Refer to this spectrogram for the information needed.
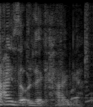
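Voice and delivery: ordinary talk

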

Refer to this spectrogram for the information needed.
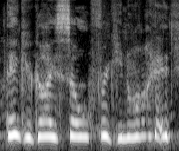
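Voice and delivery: loud, high burst of gratitude; real gushing fanboy thanks; overwhelmed, near tears. Real, not acted. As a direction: pour out heartfelt thanks, about to cry. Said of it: "I'm literally gonna cry in a minute".

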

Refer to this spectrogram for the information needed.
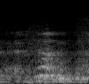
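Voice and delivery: short breathy laugh; real laugh. Real, not acted. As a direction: laugh at your own joke. After the pirate joke.

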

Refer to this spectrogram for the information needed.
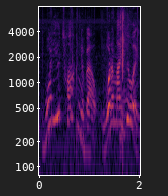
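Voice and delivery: protest, confused and defensive; exasperated "what am I doing"; baffled protest. Retold or imitated. Baffled retort to roommate.

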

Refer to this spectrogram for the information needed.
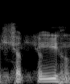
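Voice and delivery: ਛਤੀਹ with the closing h sounded; audible final h. Shown as a demonstration. Teacher repeats ਛਤੀਹ as the model, final h sounded. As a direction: end ਛਤੀਹ on a breath of h. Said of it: "ਹਾਹੇ ਦੀ ਆਵਾਜ਼ ਉਚਾਰਨ ਹੋਵੇਗੀ".

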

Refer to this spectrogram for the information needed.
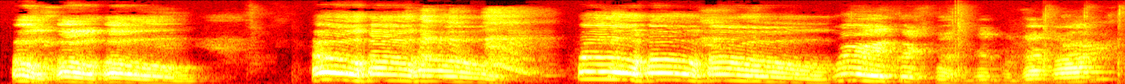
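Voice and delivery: loud ho ho ho Santa laugh, slow; jolly Santa. Acted. Santa voiced for child.

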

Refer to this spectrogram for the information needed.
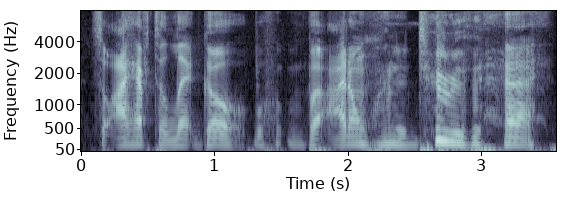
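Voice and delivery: ordinary talk

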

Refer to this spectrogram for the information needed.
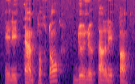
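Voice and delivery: slow, even reread; slow repeat. Shown as a demonstration. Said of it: "فالخطأ في هذه الجملة".

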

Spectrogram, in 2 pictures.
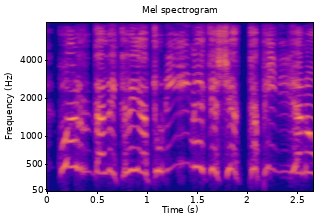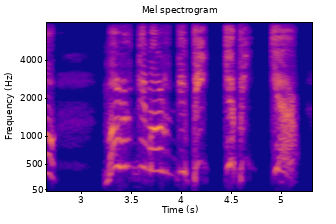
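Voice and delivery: very high, goading cartoon voice; shrill poltergeist glee. Peeves eggs on the fighting elves, shrill and gleeful. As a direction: egg them on in a shrill squeal. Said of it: "emise una risatina stridula".

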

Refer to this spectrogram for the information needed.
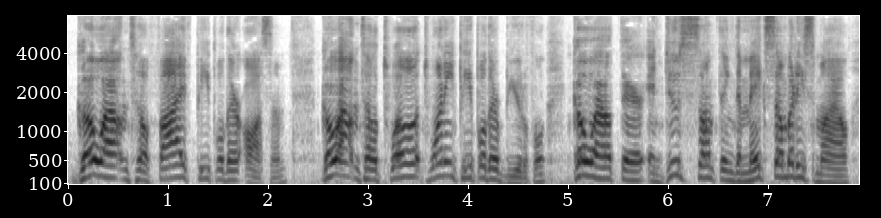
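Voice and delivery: high, forceful pep talk with punched commands; fired-up motivational preaching. Real, not acted.

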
